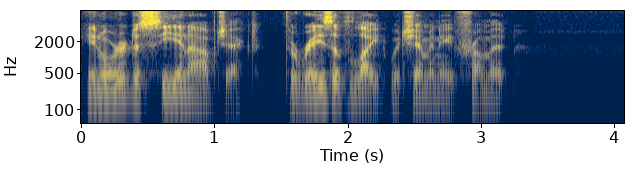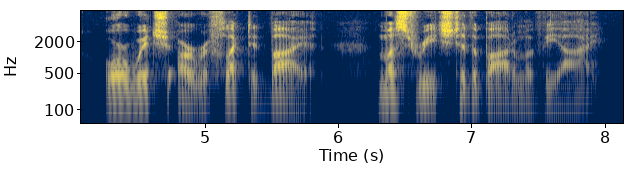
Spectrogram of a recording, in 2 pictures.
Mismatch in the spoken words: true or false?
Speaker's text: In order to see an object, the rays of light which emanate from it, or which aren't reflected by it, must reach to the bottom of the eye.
true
